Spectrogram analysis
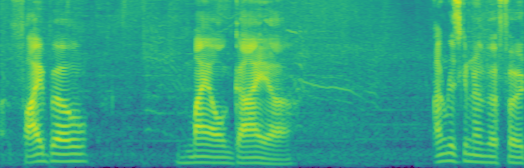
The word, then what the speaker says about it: fibromyalgia: Fibromyaga. Wait, there's an L in there. God damn it. Fibromyalgia.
